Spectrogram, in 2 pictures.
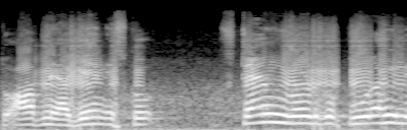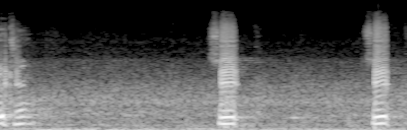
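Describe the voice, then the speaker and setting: Slow-spoken Pakistani teacher. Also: male voice, sits high, slight background noise, rough recording. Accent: Pakistani English. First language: Urdu. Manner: slow, deliberate English, quicker when explaining in Urdu. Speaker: English teacher. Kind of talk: recorded online lecture. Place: school classroom or studio.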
